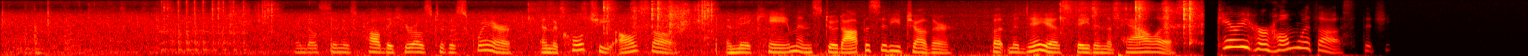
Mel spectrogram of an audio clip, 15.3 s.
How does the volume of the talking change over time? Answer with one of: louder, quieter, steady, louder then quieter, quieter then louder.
steady.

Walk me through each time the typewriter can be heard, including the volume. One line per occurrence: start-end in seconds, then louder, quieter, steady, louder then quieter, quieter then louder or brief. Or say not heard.
not heard.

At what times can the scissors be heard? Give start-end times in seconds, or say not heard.
0.8-2.9, 5.2-7.2, 10.6-12.1.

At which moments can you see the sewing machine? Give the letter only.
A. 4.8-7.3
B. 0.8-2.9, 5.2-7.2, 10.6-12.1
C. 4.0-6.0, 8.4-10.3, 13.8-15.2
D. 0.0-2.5
D.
